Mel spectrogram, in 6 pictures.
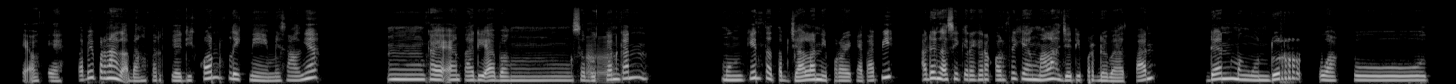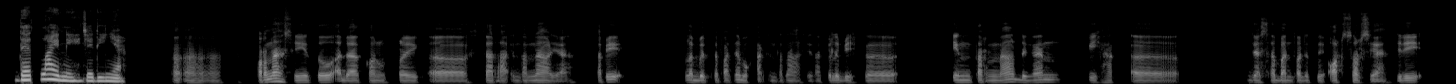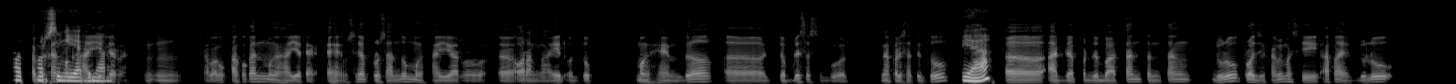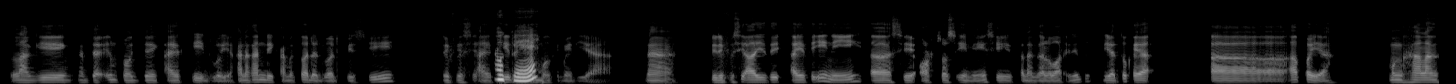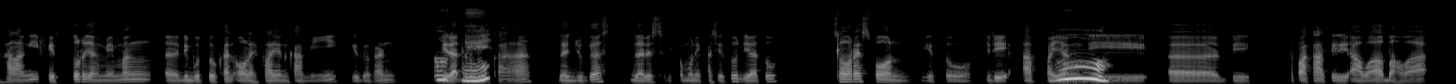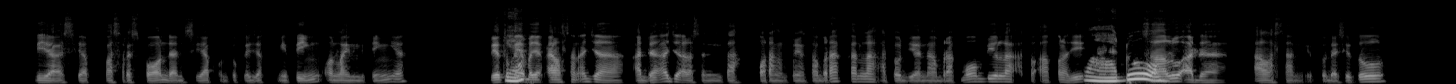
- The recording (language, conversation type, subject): Indonesian, podcast, Bagaimana kamu menyeimbangkan pengaruh orang lain dan suara hatimu sendiri?
- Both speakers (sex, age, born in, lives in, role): female, 30-34, Indonesia, Indonesia, host; male, 30-34, Indonesia, Indonesia, guest
- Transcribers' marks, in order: in English: "deadline"; in English: "outsource"; in English: "Outsourcing"; in English: "meng-hire"; in English: "meng-hire"; in English: "meng-hire"; in English: "meng-handle"; in English: "job desk"; in English: "IT"; in English: "IT"; in English: "IT IT"; in English: "outsource"; in English: "slow respond"; in English: "fast respond"; in English: "meeting"; in English: "meeting"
